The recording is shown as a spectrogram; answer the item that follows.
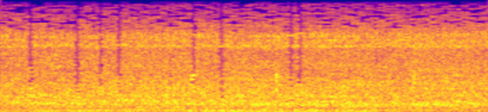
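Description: Steady low hum with an even hiss underneath, with no distinct knocks or clicks standing out.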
